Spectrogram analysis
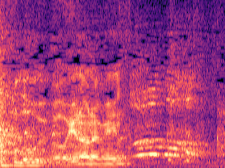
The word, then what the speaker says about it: Louisville: in Louisville you know what I mean oute I'm not pronouncing it like I've got a dick in my mouth use all your letters okay what are you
